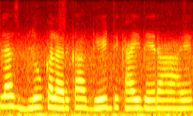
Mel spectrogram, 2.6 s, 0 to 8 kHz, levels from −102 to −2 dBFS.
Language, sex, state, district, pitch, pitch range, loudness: Hindi, female, Bihar, Sitamarhi, 220 Hz, 215-235 Hz, -15 LUFS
